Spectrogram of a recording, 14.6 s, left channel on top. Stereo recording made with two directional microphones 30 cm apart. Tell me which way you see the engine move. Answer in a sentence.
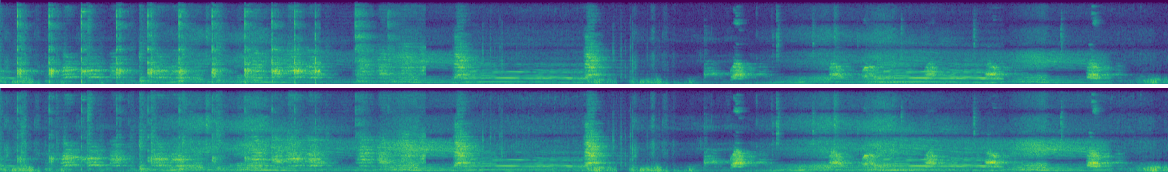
In this clip you hear the engine stay in one place.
